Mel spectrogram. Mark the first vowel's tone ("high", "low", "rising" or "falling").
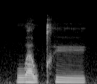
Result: low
